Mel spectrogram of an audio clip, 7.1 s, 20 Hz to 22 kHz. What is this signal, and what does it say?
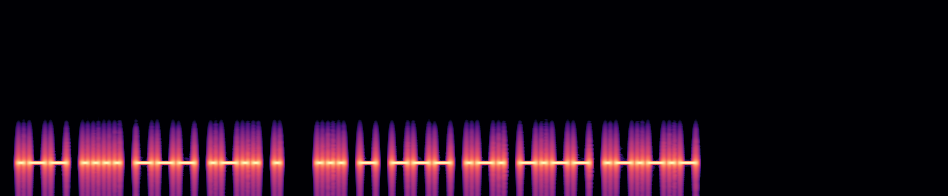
Morse code, heard as a keyed tone, about 28 wpm, 700 Hz. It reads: WHOLE STORY.
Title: Sentences from Top 1100 Words 30wpm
